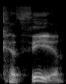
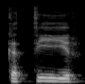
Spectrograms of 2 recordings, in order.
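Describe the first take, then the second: First: It has a th sound, standard Arabic style. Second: It has a plain t, Moroccan dialect style.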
